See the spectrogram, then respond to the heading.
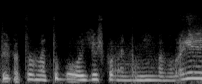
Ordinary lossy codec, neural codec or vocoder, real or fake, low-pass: Opus, 32 kbps; codec, 44.1 kHz, 0.9 kbps, DAC; fake; 14.4 kHz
